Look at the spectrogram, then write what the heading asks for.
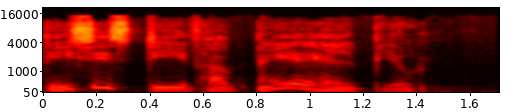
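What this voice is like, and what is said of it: Put-on Indian accent. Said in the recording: “I've been working on my Indian accent just so I could fit in around here.”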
